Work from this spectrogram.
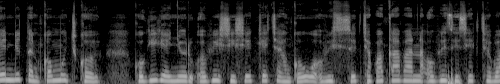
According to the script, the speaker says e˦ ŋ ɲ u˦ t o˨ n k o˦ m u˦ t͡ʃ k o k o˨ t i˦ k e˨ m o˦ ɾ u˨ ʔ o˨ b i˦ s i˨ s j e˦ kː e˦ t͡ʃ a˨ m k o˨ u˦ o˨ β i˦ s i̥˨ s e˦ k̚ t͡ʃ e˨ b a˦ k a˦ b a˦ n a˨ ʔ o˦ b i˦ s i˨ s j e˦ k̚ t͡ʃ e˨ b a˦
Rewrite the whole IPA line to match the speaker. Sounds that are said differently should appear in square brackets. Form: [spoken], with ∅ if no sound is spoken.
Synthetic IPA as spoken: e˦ [n] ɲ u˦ t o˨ n k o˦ m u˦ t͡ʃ k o k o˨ [k] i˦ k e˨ [ɲ] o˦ ɾ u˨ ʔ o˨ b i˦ s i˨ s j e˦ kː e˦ t͡ʃ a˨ [ŋ] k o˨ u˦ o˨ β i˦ s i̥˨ s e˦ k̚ t͡ʃ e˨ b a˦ k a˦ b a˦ n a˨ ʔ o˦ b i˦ s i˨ s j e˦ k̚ t͡ʃ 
